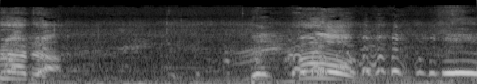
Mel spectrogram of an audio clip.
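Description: Two short, high-pitched shouted calls from children's voices. One comes right at the start, and a louder one arches up and down in pitch about a second and a half in.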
